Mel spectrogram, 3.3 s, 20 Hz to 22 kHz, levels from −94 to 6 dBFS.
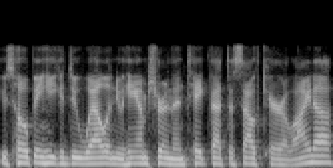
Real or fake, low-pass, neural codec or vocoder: real; 7.2 kHz; none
